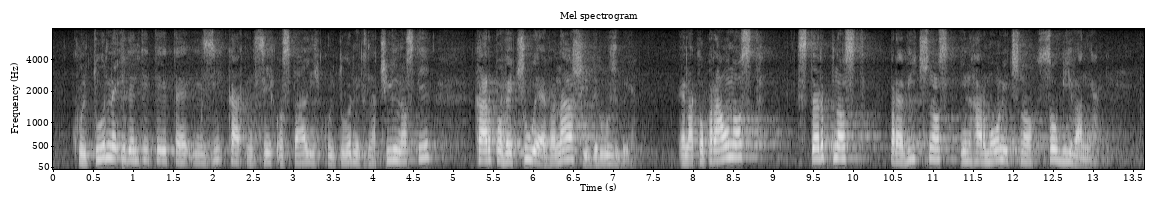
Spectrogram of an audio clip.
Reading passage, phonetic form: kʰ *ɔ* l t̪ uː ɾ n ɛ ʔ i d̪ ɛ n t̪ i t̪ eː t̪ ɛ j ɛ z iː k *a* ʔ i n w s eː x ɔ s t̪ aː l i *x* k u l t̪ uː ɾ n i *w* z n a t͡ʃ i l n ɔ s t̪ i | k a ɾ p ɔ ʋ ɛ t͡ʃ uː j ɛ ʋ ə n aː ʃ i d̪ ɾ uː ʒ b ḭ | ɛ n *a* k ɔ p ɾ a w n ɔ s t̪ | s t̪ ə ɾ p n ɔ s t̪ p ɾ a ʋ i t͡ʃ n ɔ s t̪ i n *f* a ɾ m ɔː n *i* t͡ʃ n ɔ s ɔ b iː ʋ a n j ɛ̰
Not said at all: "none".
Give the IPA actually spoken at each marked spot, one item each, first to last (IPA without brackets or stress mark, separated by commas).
u, a, x, ɣ, a, x, i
